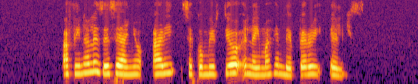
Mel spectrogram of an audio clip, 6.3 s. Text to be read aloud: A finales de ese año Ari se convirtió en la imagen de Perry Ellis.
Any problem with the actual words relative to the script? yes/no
no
